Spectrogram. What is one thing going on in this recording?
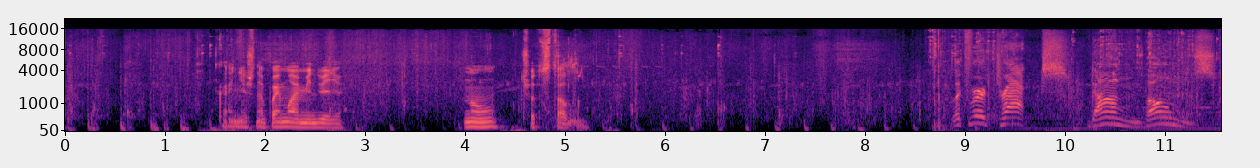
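Horse hooves clop slowly on rocky ground.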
